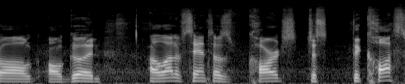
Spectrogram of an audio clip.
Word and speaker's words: Santohir: Daniel Santo. It is pronounced Santo. The H, the I, and the R apparently are silent, is what Daniel has told us.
